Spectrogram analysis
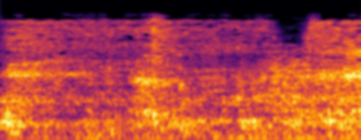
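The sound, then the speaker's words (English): A homemade pulley setup, used by a man working out to lift heavier things, gives off a steady, faint hissing whir, swelling slightly twice as the rope runs, with no voices. “Well, the you're hearing the pulley. He has his own, he kind of made his own pulley setups and stuff so he could work out and lift heavier things”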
